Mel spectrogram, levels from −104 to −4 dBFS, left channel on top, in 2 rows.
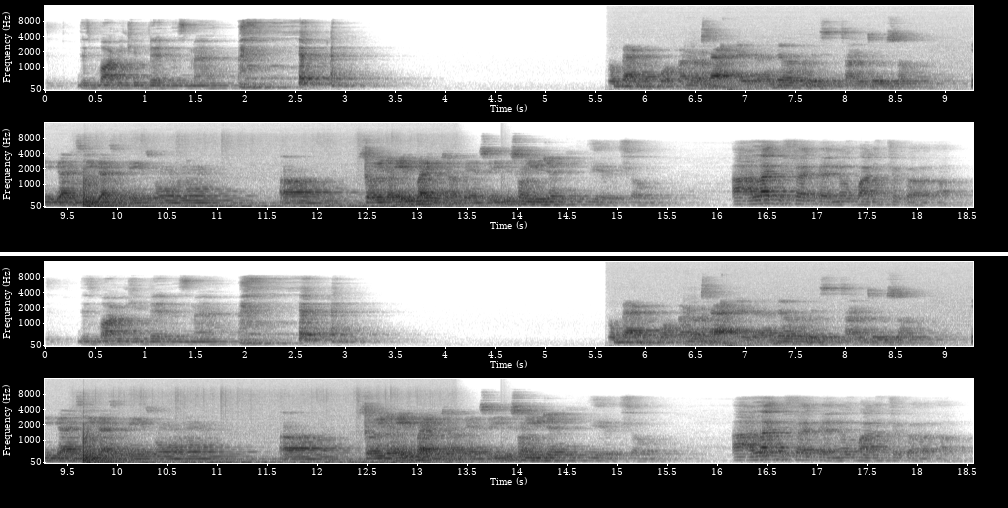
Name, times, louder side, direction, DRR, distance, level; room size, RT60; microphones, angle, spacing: voice 1, 0.3-2.9, left 2 dB, 75° left, 2 dB, 0.6 m, -38 dB
voice 2, 5.6-8.6 9.3-10.9 11.6-12.1 12.4-14.4, left 1 dB, 5° right, -8 dB, 1.2 m, -30 dB
Crackle, 5.6-13.4, right 1 dB, 55° right, 0.7 m, -38 dB
voice 3, 14.7-15.4 16.1-18.3, left 3 dB, 35° left, -1 dB, 0.4 m, -33 dB
6.5 x 2.7 x 2.9 m, 1.1 s
head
